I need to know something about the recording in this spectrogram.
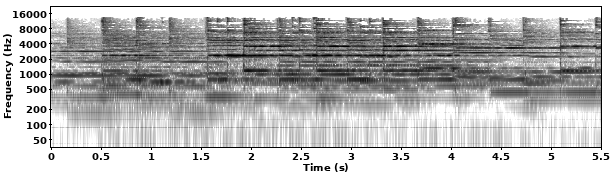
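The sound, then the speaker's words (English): The Sonos Handbell Ensemble rings a mix of Schulmerich and Malmark handbells, overlapping tuned bells in a steady melodic pattern, with bright struck tones and long shimmering decays layering into rich chords. The bells are moderately loud, with no voices. “This is the Sonos Handbell Ensemble, one of the few choirs that mixes Schulmerich and Malmark bells.”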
